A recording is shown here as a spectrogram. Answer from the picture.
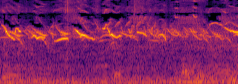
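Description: Caged towa-towa bird singing a fast run of high whistled notes that sweep up and down.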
